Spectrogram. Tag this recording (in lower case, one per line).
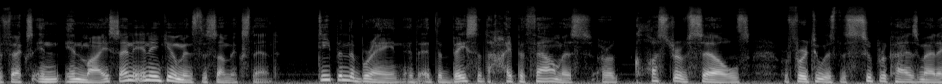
speech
